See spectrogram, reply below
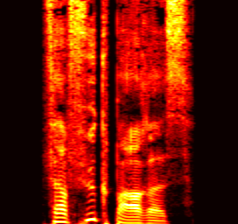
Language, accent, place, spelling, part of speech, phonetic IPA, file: German, Germany, Berlin, verfügbares, adjective, [fɛɐ̯ˈfyːkbaːʁəs], De-verfügbares.ogg
- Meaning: strong/mixed nominative/accusative neuter singular of verfügbar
